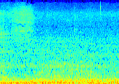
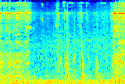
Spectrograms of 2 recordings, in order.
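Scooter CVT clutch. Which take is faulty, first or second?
second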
